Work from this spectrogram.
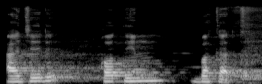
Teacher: Hanya dia punya sifat tambahan nanti, sifat qalqalah. Ajid, dal, suara langsung tertahan. Sama udara juga tertahan. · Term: syiddah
